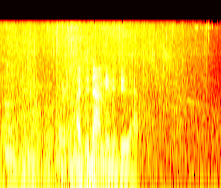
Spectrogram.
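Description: A man grunts loudly as he falls.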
